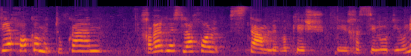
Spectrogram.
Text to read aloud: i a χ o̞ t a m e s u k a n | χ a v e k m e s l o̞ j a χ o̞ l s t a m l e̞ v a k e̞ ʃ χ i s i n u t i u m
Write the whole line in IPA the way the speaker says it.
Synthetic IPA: i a χ o̞ k a m e t u k a n | χ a v e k n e s l o̞ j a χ o̞ l s t a m l e̞ v a k e̞ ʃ χ a s i n u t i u n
